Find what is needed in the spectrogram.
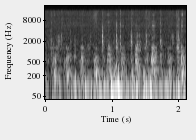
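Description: A coin scraping the coating off a scratch-off lottery ticket in quick short strokes, over a low rumble.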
